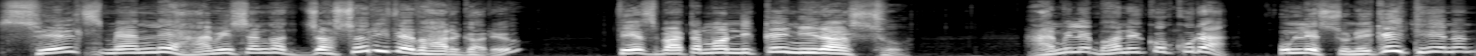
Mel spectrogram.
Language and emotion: Nepali, angry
